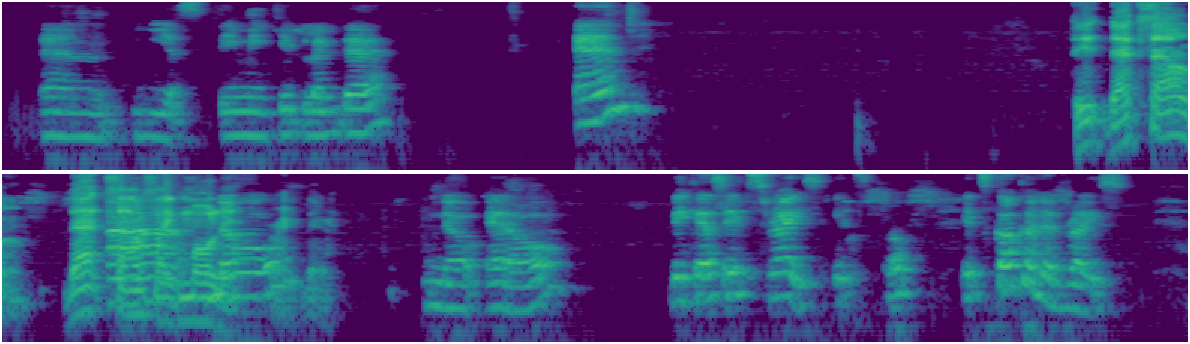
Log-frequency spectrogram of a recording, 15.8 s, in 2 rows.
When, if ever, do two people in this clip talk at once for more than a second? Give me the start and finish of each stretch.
8.6-9.8

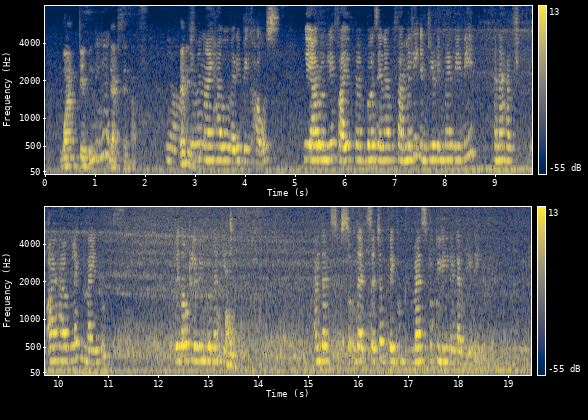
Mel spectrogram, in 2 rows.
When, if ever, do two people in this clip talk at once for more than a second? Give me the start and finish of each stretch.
none

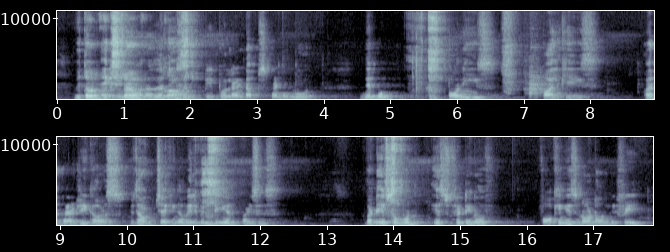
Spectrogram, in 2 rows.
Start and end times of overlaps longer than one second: 0.8-2.0

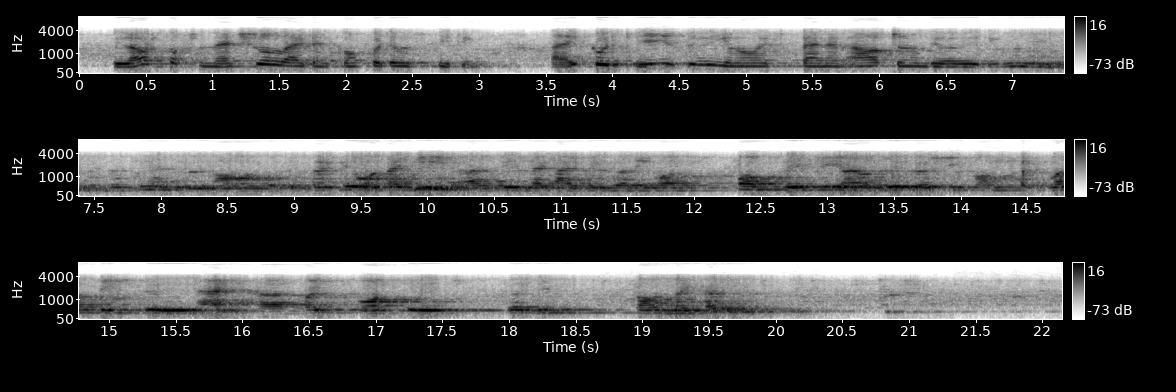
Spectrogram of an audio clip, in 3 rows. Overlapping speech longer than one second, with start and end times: none

